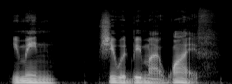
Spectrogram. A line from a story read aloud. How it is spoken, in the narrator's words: Thomas replied in a thoughtful voice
